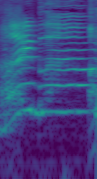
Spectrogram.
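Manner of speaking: squeaky high mock amazement; high-pitched voice. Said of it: "they're gonna be like".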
